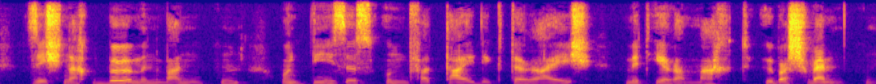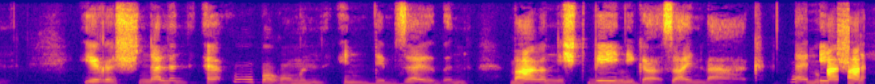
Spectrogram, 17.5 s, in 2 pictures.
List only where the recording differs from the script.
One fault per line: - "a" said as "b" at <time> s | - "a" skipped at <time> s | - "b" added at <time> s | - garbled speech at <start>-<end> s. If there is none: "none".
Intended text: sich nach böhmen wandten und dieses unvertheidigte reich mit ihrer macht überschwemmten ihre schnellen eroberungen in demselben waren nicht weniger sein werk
- garbled speech at 16.5-17.4 s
